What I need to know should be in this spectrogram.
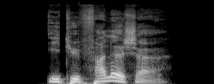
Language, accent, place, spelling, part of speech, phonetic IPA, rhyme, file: German, Germany, Berlin, ithyphallischer, adjective, [ityˈfalɪʃɐ], -alɪʃɐ, De-ithyphallischer.ogg
- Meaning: inflection of ithyphallisch: 1. strong/mixed nominative masculine singular 2. strong genitive/dative feminine singular 3. strong genitive plural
